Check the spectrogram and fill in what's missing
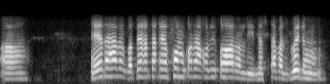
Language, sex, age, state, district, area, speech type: Assamese, female, 30-45, Assam, Barpeta, rural, conversation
